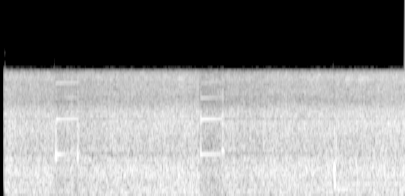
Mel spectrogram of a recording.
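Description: The Pip's channel marker heard over a shortwave receiver: two short beeps about a second and a half apart over steady static hiss. About three seconds in, a low steady hum comes in.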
